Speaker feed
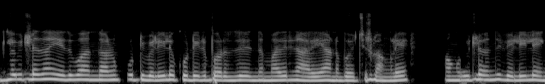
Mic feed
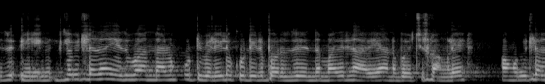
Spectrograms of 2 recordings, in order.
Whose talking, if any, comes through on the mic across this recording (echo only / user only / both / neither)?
echo only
